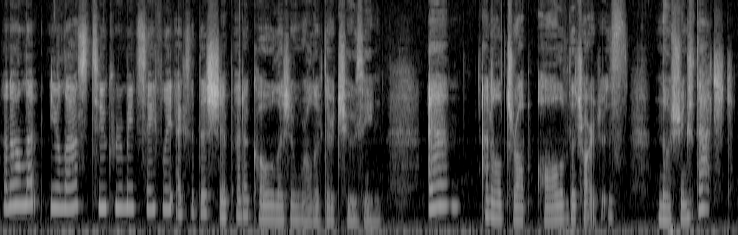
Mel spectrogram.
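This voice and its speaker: Woman playing a creaky, sadistic alien enforcer woman. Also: mid-range voice, sing-song, measured pace, exaggerated voice. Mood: seductive, domineering. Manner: taunting, sweetly menacing, theatrical, breaking into giggles. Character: sadistic, gleeful, possessive female alien enforcer. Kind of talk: ASMR roleplay acting. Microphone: close binaural microphone.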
